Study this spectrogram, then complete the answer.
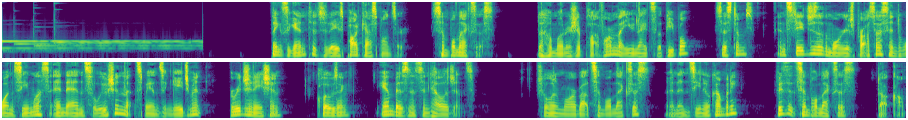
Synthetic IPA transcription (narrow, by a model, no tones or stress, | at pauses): θæ̃ŋksɨɡɛ̃ntʰɨtʰɨdeɪz̥pʰɑd̚kʰæstspɑ̃nsə̰˞ | sɪ̃mpl̩ˠnɛksɨ̰s | ðɨɦõʊmõʊnə˞ʃ̬ɨpʰl̥æ̰tfɔɹmðɨt͡ʃ̚jʉnaɪtsðəpʰipl̩ˠ | sɪstə̃mz̥ | ʔɨ̃nsteɪd͡ʒɨzʌvðəmɔɹɡɨd̥ʒ̥pʰɹ̥ɑ̰sɛsɪ̃ntuwʌ̃nsĩmləsɨ̰̃nɛ̃nsəlʉʃɨ̃nðɨ̰tspæ̃ndzɨ̃nɡeɪd͡ʒmɨ̃nt | ə˞ɪd͡ʒɨneɪʃɨ̰̃n | kʰl̥oʊzɪ̃ŋ | ɨ̃nbɪznɨsɨ̃ntʰɛlˠəd͡ʒɨ̰̃ns | ʃəlɜ̃˞nmɔɹəbaʊtsɪ̃mpl̩ˠnɛksɨs | ʔɨ̰̃nɛ̃nsiñoʊkʰʌ̃mpəni | vɪzɨtsɪ̃mpl̩ˠnɛksɨ̰s | d̥ɑ̰t̚kʰɑ̰̃m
